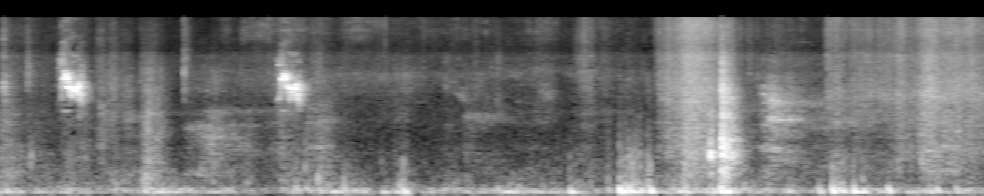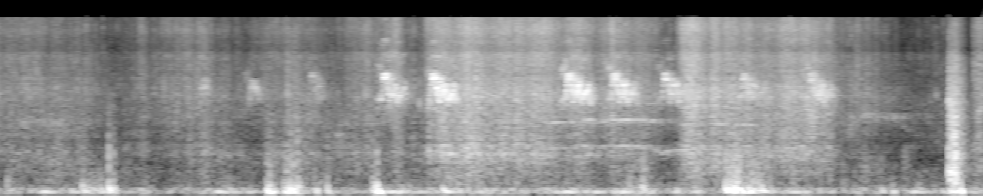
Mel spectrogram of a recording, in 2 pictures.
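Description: A plastic bag of bread and a cloth rustling and crinkling as they are handled, the crinkling loudest in the last few seconds. A few short, high bird chirps sound now and then.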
